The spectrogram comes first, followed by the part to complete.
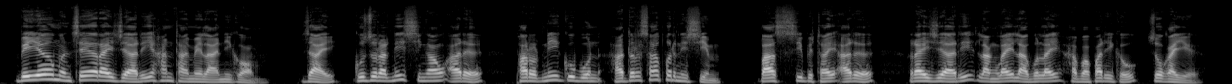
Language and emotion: Bodo, neutral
